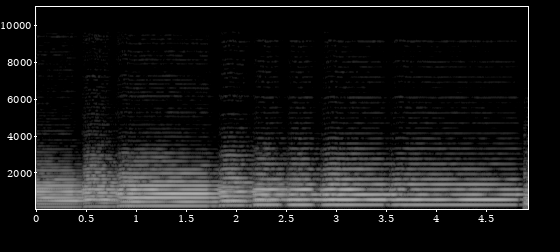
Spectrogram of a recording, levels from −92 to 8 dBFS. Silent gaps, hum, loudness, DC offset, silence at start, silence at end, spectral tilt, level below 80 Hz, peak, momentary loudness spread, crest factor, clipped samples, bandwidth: none; none; -29 LUFS; under 0.1%; 0 s; 0 s; -7 dB/octave; -90 dBFS; -16 dBFS; 5 LU; 12 dB; under 0.1%; 6.4 kHz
